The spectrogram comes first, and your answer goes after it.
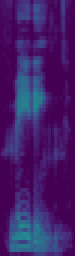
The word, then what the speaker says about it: mating: But if I say mating, Now the T is between two vowels, so it's a fast D. Mating, mating.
